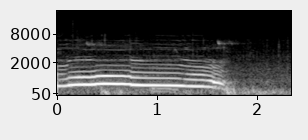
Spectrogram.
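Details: Alaskan Malamute howling with fire trucks, a single loud, even howl held for about one and a half seconds before sliding downward and breaking off.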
